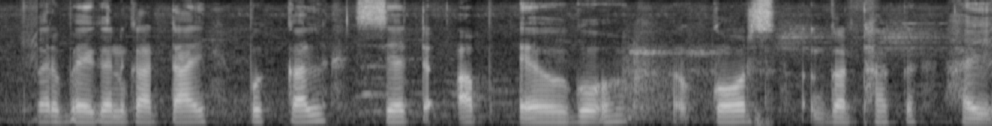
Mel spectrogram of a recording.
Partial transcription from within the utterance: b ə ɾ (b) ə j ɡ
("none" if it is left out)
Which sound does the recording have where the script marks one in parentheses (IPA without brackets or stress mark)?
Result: b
